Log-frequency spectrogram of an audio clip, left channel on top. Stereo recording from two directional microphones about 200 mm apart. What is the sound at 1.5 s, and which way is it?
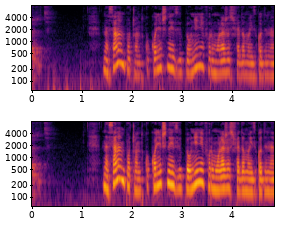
Speech, 40° right (ahead or behind).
